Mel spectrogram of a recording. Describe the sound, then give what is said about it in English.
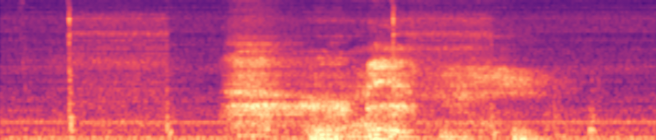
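A life support ventilator keeping a patient breathing sighs through a long, hissing breath cycle, with faint mechanical ticks spaced before and after it, all at a fairly quiet, steady level. “They've uh, they've put him on that uh, that hideous life support thing, it's just just to keep him breathing.”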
